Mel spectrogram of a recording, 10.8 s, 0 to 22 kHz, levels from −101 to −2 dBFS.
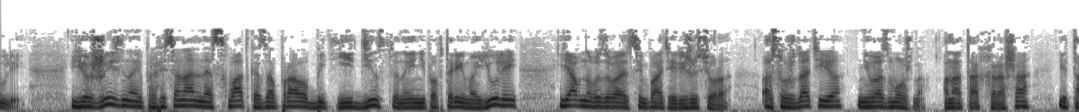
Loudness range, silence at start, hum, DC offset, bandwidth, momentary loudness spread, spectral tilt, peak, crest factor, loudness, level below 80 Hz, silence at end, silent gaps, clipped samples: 1 LU; 0 s; none; under 0.1%; 8.8 kHz; 5 LU; -6 dB/octave; -6 dBFS; 12 dB; -19 LUFS; -40 dBFS; 0 s; none; under 0.1%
